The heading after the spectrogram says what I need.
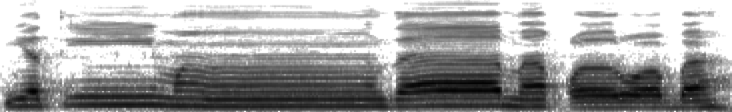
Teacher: तनवीन की आवाज़ को छुपा कर और एक अलिफ के बराबर गुन्ना करते हुए और गुन्ना की मिक़दार को नाक में ठहराते हुए अदा किया। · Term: इख्फ़ा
